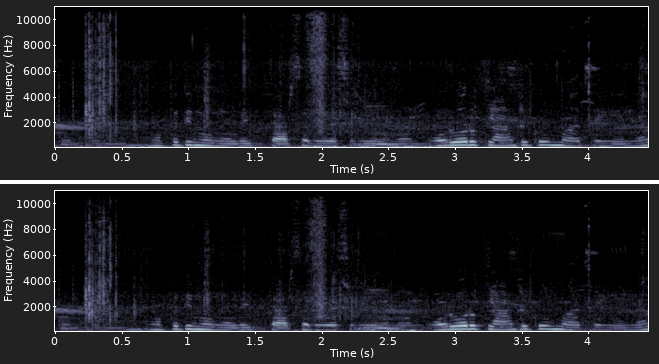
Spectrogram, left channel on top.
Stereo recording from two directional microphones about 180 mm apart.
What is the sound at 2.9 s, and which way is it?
Speech, centre (ahead or behind).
